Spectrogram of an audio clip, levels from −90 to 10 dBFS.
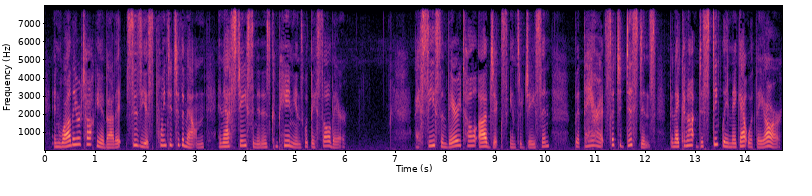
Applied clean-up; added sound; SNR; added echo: none; none; none; none.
